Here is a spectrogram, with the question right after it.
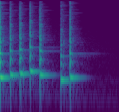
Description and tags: Pringle Lick
hitting a Pringles Can + FX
